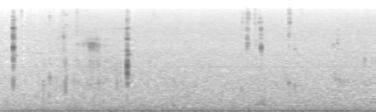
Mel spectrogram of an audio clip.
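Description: A person eating soft quark off a spoon: quiet mouth and chewing sounds, broken by a few short, sharp clicks.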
